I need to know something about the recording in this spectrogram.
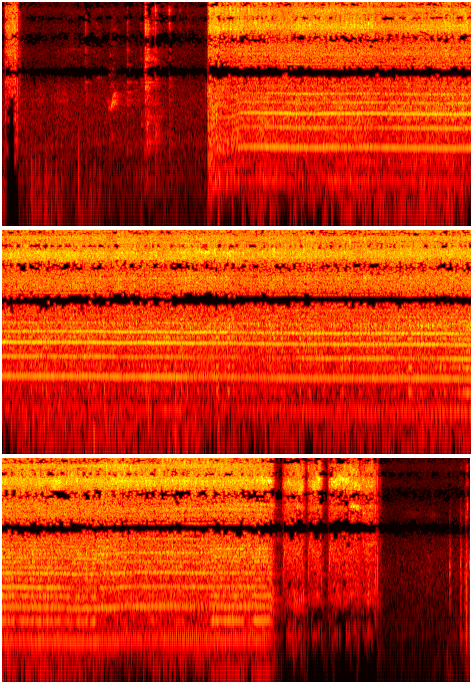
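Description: Electric drill boring into the brick wall at the edge of a metal wall vent cap. It starts about three seconds in and runs steadily for about fifteen seconds, its motor whine sagging slightly in pitch, then stops, followed by a few light knocks.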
